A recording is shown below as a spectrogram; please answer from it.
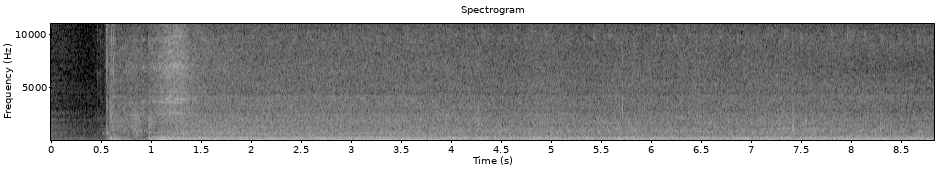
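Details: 2005 Mazda 6 3.0L V6, codes cleared, five gallons of fuel added to dilute alcohol left in the tank: quick crank, immediate catch and smooth even idle without stumbling; normal start.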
